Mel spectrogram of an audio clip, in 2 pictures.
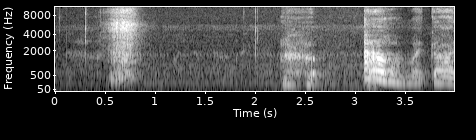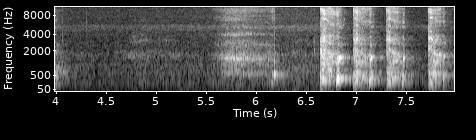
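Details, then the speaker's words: Woman sick and still fighting off an illness, with back pain from coughing: repeated harsh coughs in clusters, a final rapid run of about four coughs, and gasping breaths between them; persistent nonstop cough. "ugh I can't take it my nose I'm coughing ah kicking my ass"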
